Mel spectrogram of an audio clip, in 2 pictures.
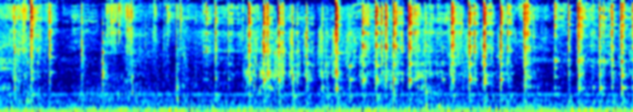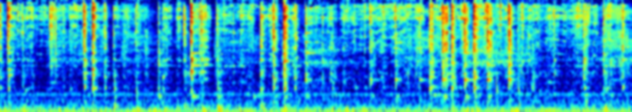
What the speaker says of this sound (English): And we're going to just whisk that.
